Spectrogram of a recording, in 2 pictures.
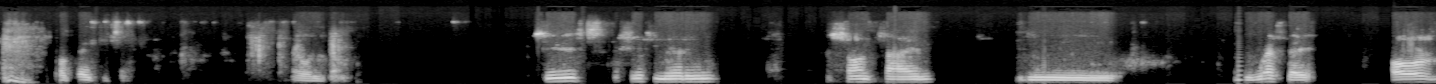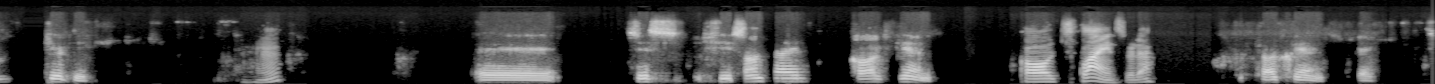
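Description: A woman speaks calmly through an online call, in short phrases with pauses.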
